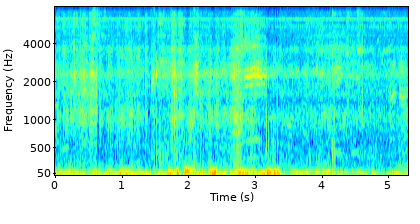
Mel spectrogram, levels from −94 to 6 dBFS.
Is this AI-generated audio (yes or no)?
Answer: yes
